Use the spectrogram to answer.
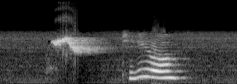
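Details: Pet African grey parrot singing: a bright, high whistled note falls away, then after a pause comes a lower, wavering, voice-like warble with rich overtones, rising and dipping over about half a second.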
